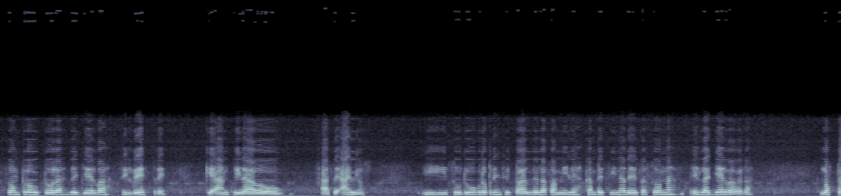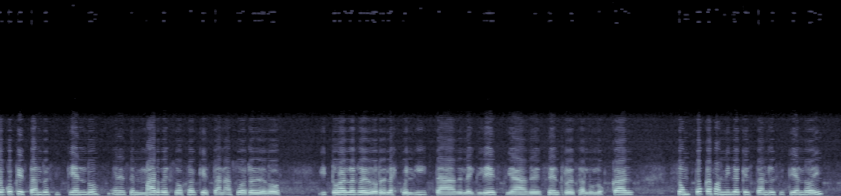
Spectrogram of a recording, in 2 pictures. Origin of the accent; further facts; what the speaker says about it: Caaguazú, Paraguay; Yo soy de departamento de Caguazú, de acá de Paraguay.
